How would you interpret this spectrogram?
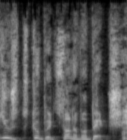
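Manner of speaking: high-pitched mock cursing; angry character voice. Magua curses man who tripped him.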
